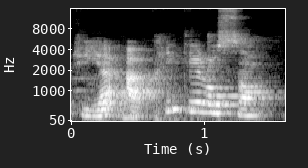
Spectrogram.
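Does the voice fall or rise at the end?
fall. The voice falls at the end, a statement.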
